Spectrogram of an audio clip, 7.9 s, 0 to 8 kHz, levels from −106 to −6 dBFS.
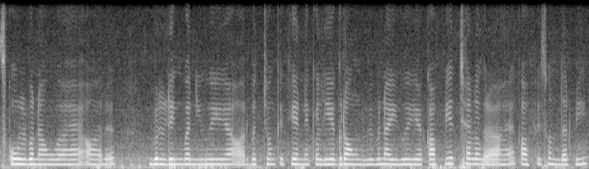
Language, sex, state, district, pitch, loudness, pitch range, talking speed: Hindi, female, Punjab, Pathankot, 235 Hz, -17 LUFS, 230-245 Hz, 220 wpm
